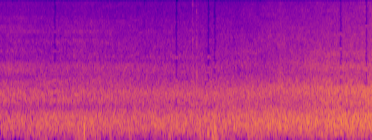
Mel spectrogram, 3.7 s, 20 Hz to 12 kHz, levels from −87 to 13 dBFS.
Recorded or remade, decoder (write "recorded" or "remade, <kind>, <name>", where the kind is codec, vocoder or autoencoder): recorded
